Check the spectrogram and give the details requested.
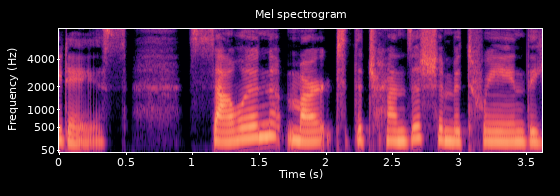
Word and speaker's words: Samhain: According to Hilary Smith, writing for the World History Encyclopedia, Samhain, it's spelled Samhain, which people who don't know would usually pronounce Samhain, right?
